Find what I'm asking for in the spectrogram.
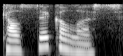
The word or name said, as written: calcicolous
